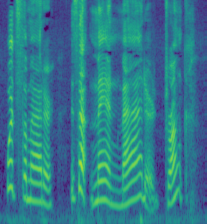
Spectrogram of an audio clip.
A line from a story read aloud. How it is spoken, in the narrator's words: exclaimed several voices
